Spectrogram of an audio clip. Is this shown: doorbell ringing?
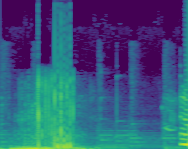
no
